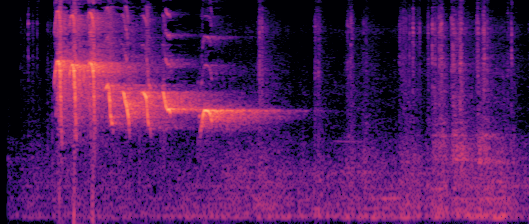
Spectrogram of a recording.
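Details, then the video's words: Greater green leafbird, a kept songbird in a rolling singing style used to provoke other birds: a rapid burst of bright chattering notes descending into a long falling whistle, then quieter scattered chirps. "Cucak Ijo Gacor Gaya Ngerol Cocok Untuk Mancing Emosi"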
